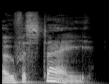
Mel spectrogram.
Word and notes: overstay: British English

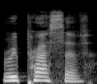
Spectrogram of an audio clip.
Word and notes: repressive: American English

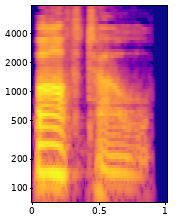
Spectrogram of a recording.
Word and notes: bath towel: British English

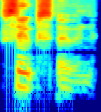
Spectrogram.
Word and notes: soup spoon: British English

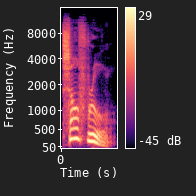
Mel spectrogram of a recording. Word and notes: self-rule: British English

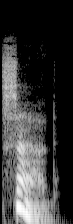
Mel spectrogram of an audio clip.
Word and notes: sad: British English

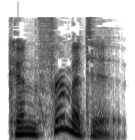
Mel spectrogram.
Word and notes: confirmative: British English

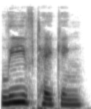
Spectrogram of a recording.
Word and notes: leave-taking: American English

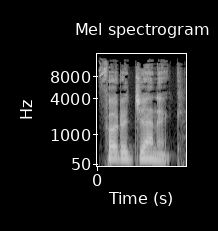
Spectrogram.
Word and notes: photogenic: American English

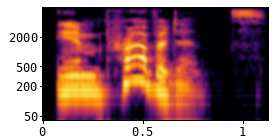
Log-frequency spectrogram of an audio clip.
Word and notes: improvidence: British English

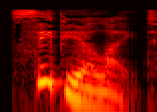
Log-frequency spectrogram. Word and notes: sepiolite: British English

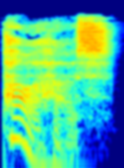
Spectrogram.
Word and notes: powerhouse: British English

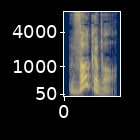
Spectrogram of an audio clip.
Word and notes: vocable: British English

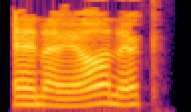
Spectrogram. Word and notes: anionic: British English

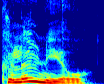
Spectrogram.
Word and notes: colonial: British English

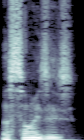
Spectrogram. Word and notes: assizes: British English

